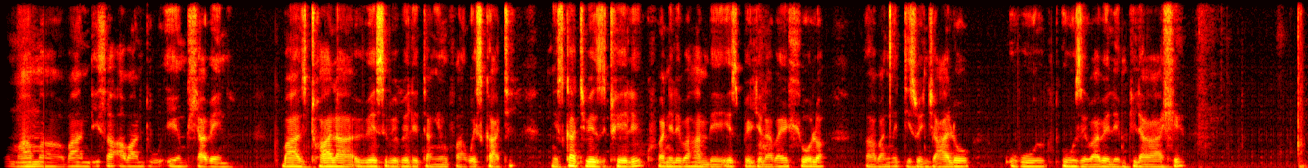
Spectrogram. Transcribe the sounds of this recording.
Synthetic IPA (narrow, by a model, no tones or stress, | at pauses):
ɔmamaβaːndʱisaʔaβantʼuem̩ɬaβeːni | βajazitʰwalaβɛsɛβɛβɛlɛtʰʼaŋɛɱvaɣwesi̥kʰaːtʰi | ŋesi̥kʰatʰiβezitʰwɛlɛɣufanɛlɛβahambʱɛezib̥ʱɛɮɛlaβajɛɬɔ̰lwa | aβaŋ͡ǀed̥ʱiswɛnd͡ʒʱalɔ | uɣuzɛβaβɛlempʰʼilaɣaːɬɛ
